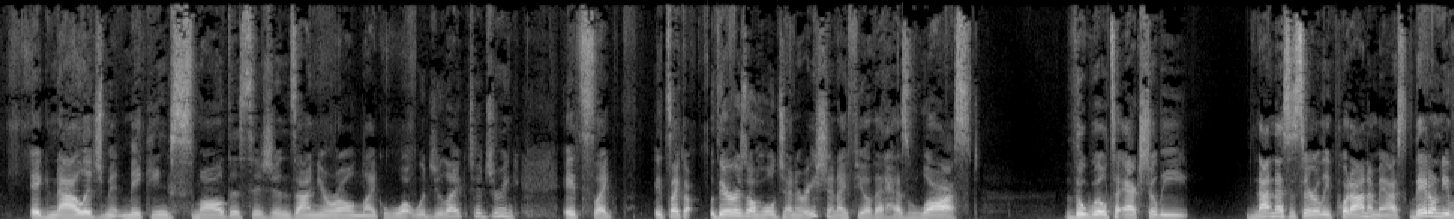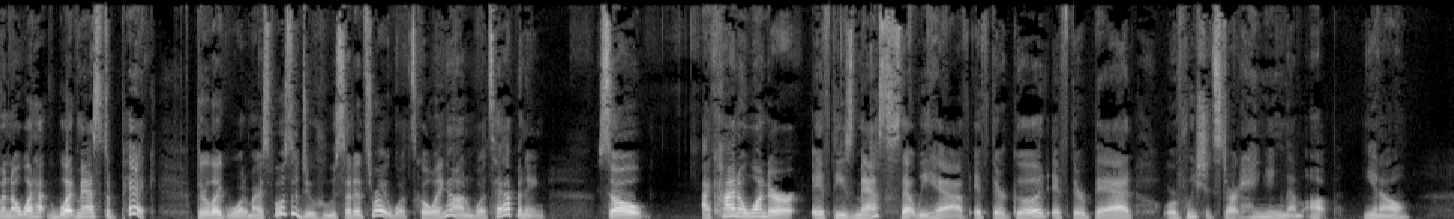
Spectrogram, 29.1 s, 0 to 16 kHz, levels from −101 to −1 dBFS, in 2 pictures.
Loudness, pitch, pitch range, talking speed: -26 LUFS, 190 Hz, 170-215 Hz, 190 wpm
